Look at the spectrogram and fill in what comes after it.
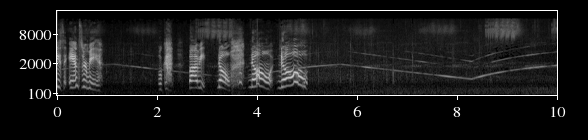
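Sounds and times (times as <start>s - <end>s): faint emergency siren wailing: 0.0s - 10.0s.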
